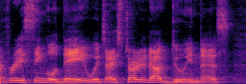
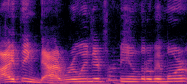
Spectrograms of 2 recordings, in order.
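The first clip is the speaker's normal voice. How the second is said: voice cracking mid-sentence, pitched up; 7 semitones higher than usual. Giving an opinion on a show, with voice cracking. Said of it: "my voice cracked".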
